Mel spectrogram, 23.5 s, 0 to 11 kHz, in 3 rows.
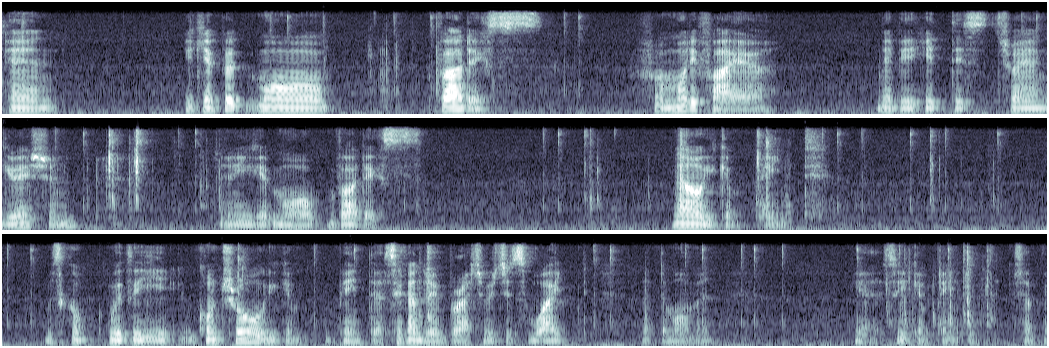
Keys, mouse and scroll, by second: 1.9 click, 2.9 alt+click, 4.2 click, 7.7 click, 8.2 alt+click, 8.7 alt+shift+z, 9.1 alt+click, 10.8 click, 11.8 click, 12.3 ctrl+space, 13.5 f, 14.2 click, 20.2-21.2 drag, 21.4 click, 22.3 alt+click, 23.0 ctrl+space.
